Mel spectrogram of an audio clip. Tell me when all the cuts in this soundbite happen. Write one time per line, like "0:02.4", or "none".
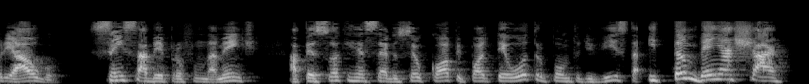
none

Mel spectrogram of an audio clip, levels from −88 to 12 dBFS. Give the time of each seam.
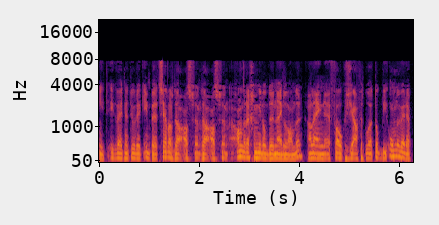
0:01.0
0:02.0
0:04.1
0:05.3

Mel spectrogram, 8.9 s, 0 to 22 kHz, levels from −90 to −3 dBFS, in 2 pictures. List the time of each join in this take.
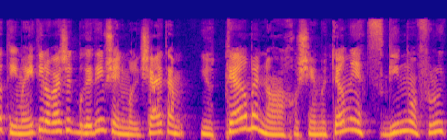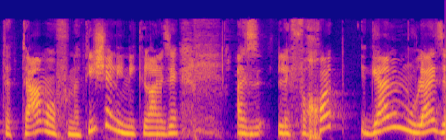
0:07.2

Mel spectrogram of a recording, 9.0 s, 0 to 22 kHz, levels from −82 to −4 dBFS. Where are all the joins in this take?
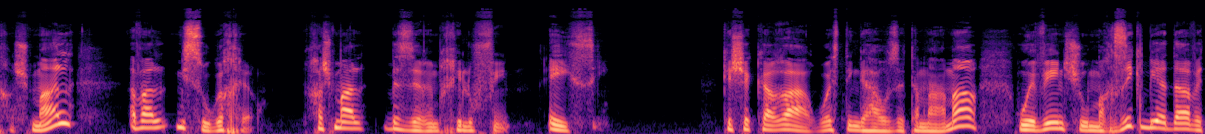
none

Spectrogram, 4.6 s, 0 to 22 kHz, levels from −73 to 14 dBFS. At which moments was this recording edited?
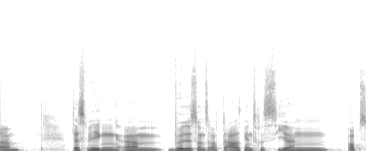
0:02.0
0:03.0

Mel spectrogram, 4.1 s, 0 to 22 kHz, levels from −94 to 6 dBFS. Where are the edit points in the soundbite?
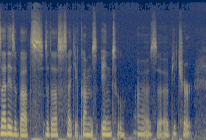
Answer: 0:00.9

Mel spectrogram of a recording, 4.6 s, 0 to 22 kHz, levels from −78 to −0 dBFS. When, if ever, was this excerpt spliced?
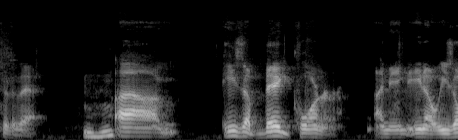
none

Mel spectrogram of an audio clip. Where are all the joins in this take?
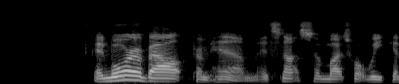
0:01.9

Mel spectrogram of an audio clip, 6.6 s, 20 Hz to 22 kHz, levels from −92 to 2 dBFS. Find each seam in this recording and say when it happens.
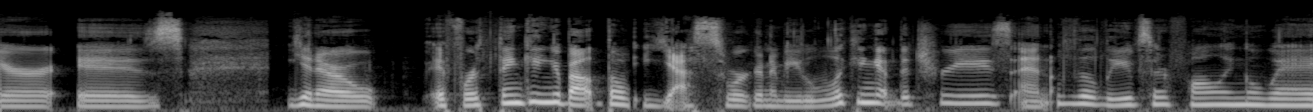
0:01.3
0:03.1
0:05.3

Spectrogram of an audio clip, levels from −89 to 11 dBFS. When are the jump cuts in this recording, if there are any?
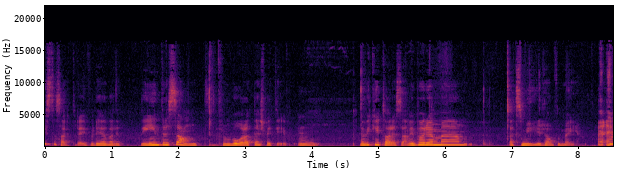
0:04.7
0:07.1

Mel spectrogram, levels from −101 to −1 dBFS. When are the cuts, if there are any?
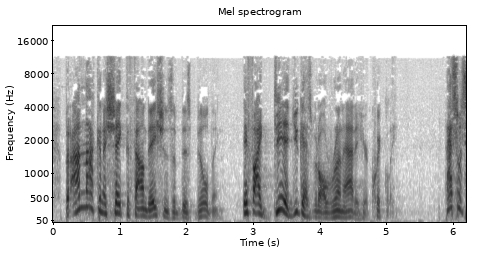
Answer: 0:02.7

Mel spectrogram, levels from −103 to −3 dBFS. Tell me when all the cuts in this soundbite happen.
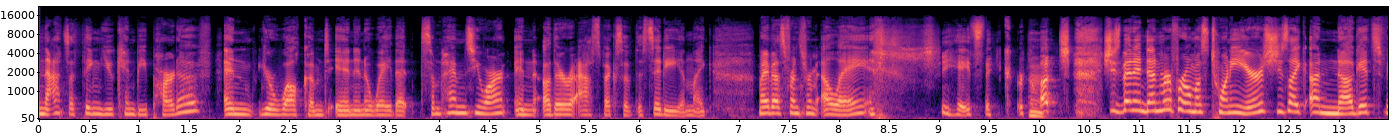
0:01.8
0:09.4
0:09.9

